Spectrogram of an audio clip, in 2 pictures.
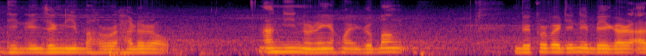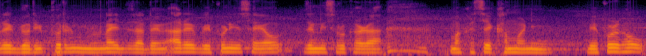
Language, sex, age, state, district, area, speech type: Bodo, male, 18-30, Assam, Chirang, urban, spontaneous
